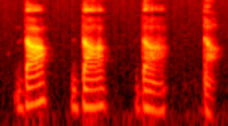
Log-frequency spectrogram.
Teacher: The mid tone is there hidden as a floating tone. So phonetically you will hear only 4 level tones. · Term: four level tones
